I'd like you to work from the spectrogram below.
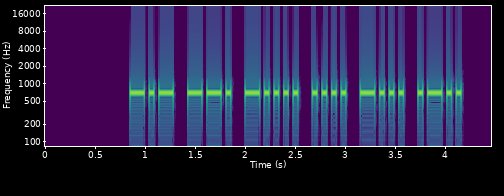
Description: Morse code, heard as a keyed tone, about 25 wpm, 700 Hz. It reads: KG6HBL
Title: USA Call Signs - 6 Characters - 2x Character Spacing - 25wpm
